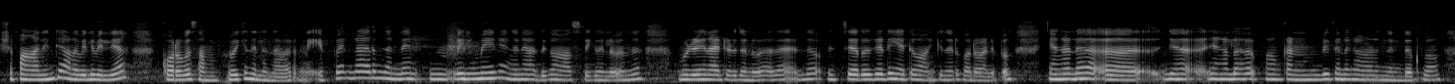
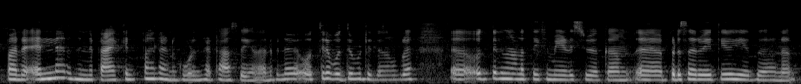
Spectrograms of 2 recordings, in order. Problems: constant background noise, low volume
